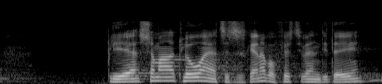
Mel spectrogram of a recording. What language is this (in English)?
Danish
